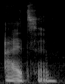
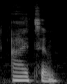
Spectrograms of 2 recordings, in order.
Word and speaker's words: Ightham: But yeah, it's just pronounced as item. Item much as the spelling looks a bit different. But when you're pronouncing, just say item.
